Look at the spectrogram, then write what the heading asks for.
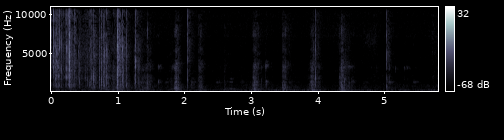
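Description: Faint biting and chewing of an edible crystal candy with a crisp sugar shell and a soft jelly inside: a quick cluster of crunches in the first second and a half, then softer chews about two a second.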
